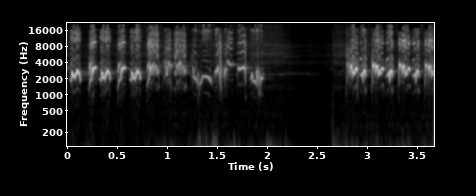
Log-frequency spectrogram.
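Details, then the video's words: Chattering sooty-headed bulbul, known locally as kutilang, calling to prompt a reply: loud, rapid chirps about four per second, a few slurred downward notes, a short silence, then the quick chirping resumes. "Suara Burung Kutilang Gacor Memanggil Temannya Agar Bunyi"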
